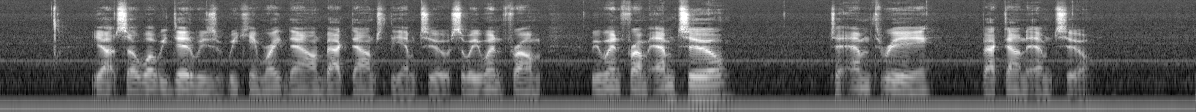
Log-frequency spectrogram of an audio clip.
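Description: A young man speaks calmly and closely into a microphone.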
